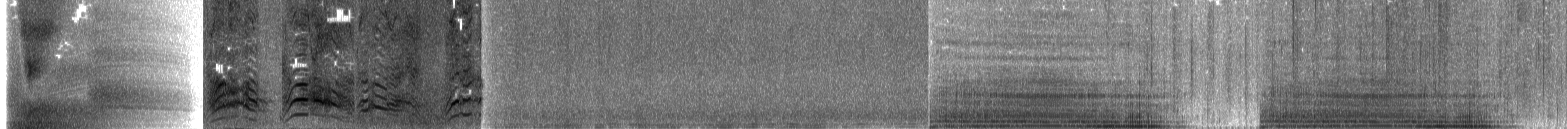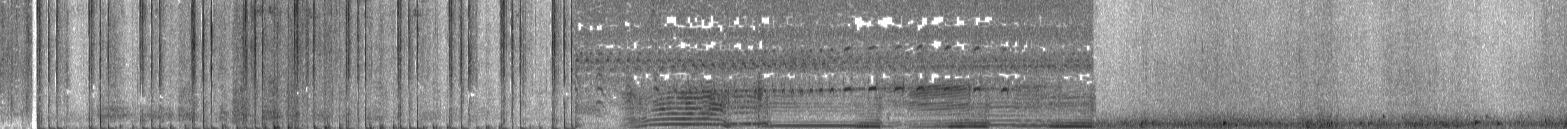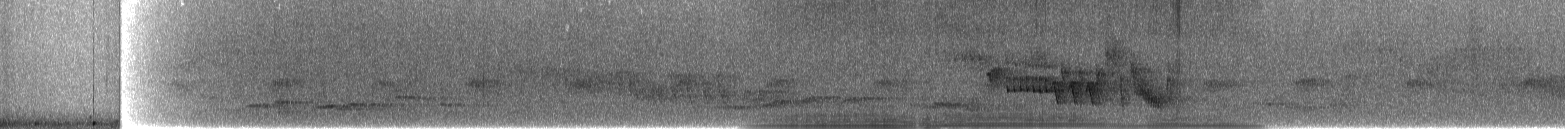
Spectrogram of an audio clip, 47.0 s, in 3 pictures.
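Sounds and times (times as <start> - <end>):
long low animal calls: 2.0 - 4.8, 12.6 - 15.2, 21.4 - 26.7
pitched animal calls: 2.0 - 4.8
high sliding animal calls: 2.0 - 4.9
horse hoofbeats running: 15.3 - 21.5.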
